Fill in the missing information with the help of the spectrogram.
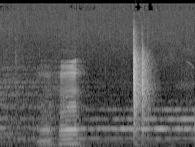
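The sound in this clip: Dice clatter briefly on a table during a tabletop role-playing game: a short, sharp burst of two quick knocks over a steady musical background.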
